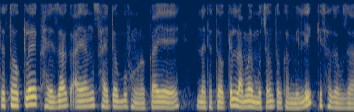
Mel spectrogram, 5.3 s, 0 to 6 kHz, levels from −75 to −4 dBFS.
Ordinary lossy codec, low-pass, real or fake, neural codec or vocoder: Opus, 24 kbps; 5.4 kHz; real; none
